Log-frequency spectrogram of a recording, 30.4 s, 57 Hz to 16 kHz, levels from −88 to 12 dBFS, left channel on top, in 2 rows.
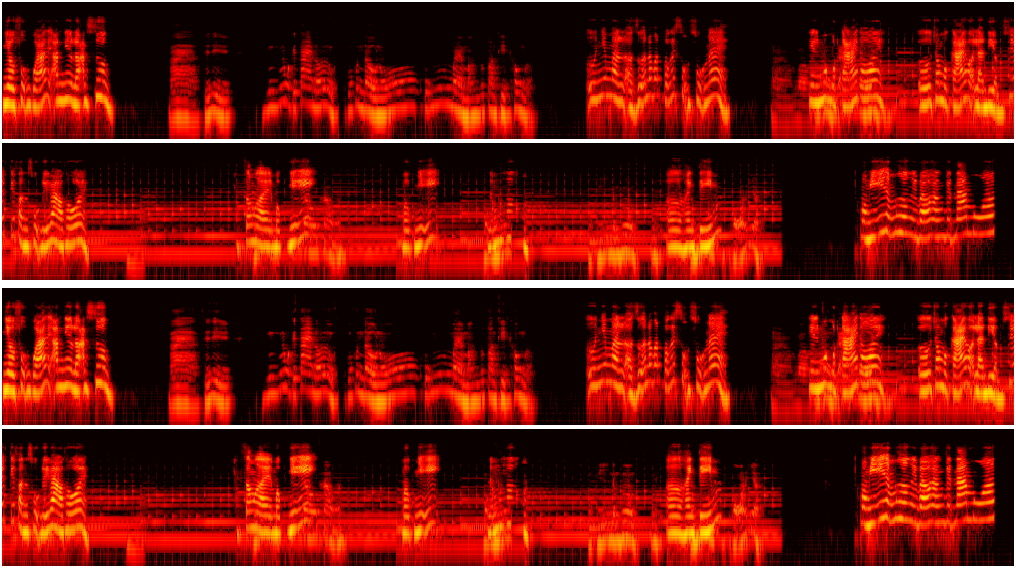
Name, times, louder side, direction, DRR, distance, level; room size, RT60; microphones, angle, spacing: voice 1, 0.0-1.7 8.8-10.9 12.1-13.2 13.7-16.5 18.7-19.8 21.2-21.8 22.5-22.8 25.1-25.9 28.1-30.1, right 3 dB, 35° right, 1.9 m, -29 dB
voice 2, 2.5-3.5 3.9-8.0 11.5-13.4 17.0-17.3 18.9-19.4 19.7-20.4 22.4-22.9 24.0-25.1 25.5-25.9 26.1-26.6, right 1 dB, 85° right, 6.1 m, -42 dB
sound 1, 12.1-26.9, left 1 dB, 45° left, 6.2 m, -49 dB
head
